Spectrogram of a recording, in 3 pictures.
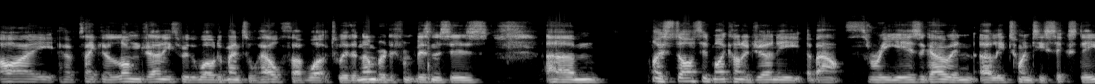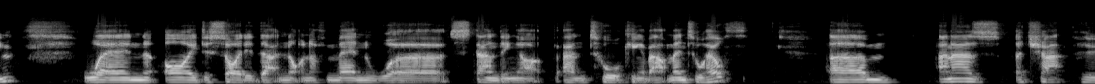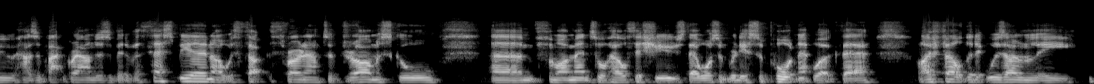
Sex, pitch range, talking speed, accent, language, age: male, 100-115 Hz, 165 wpm, British, English, 20-39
